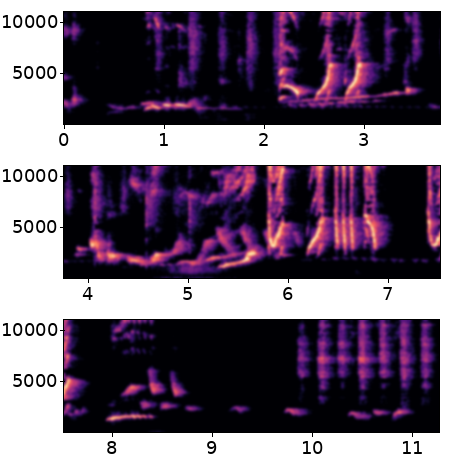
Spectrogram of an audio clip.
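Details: White-rumped shama song used as a lure to make a rival sing and fight: scattered bursts of bright whistles and scratchy, high upward-sweeping notes separated by short silences, ending with faint soft chatter.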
